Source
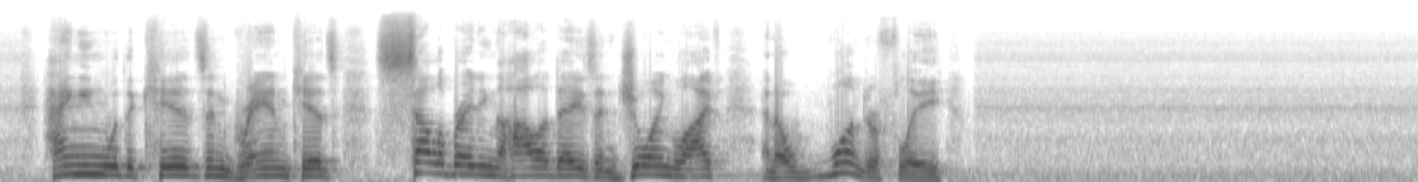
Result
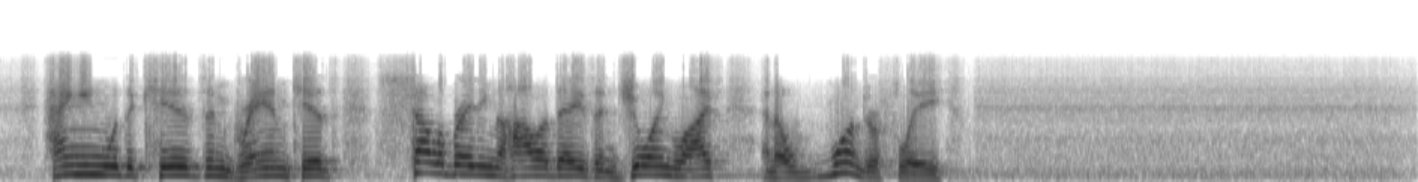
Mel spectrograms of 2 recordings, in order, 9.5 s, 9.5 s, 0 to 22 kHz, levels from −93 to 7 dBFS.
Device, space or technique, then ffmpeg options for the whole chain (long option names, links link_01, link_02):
Bluetooth headset: -af "highpass=150,dynaudnorm=framelen=110:gausssize=5:maxgain=5dB,aresample=8000,aresample=44100,volume=7.5dB" -ar 44100 -c:a sbc -b:a 64k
